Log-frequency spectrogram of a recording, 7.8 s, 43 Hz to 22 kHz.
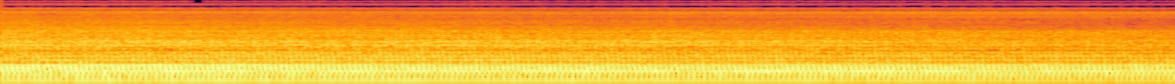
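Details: Cub Cadet 26-inch three-stage snowblower, about 8 years old, with a new belt, blowing snow: steady, low, even roar holding pitch under load with no misses or knocks; runs normally.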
